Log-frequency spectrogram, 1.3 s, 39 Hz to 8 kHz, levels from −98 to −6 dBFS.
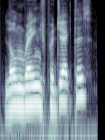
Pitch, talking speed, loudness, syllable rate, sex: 155 Hz, 135 wpm, -15 LUFS, 5.6 syllables/s, male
